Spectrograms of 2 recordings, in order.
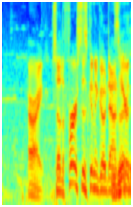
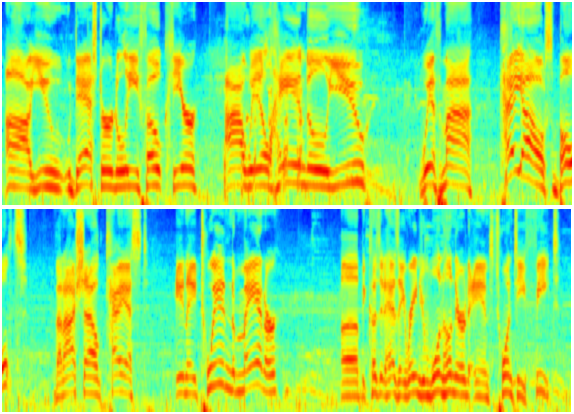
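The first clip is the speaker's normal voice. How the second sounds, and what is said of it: Bad put-on Southern accent. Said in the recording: “Australian accent... No, that was a terrible southern accent.”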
